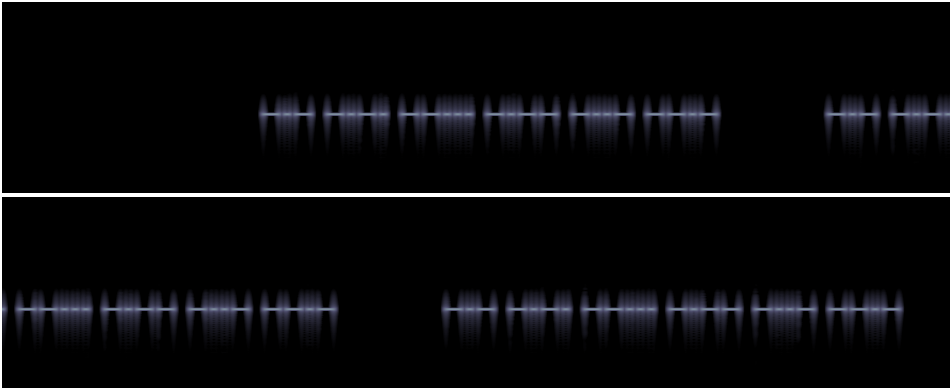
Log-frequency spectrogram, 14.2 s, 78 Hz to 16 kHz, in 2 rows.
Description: Morse code, heard as a keyed tone, about 29 wpm, 700 Hz. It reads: KC7YXQ KC7YXQ KC7YXQ
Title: USA Call Signs - 6 Characters - Repeated 3x - 30wpm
